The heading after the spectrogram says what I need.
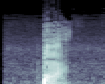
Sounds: fart

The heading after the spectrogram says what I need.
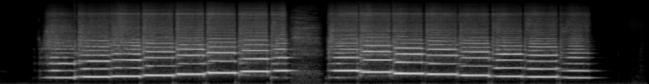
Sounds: woodwind instrument
musical instrument
music

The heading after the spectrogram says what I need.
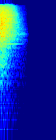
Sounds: musical instrument
percussion
hi-hat
cymbal
music

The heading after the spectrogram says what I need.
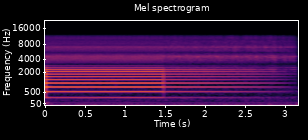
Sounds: keyboard (musical)
music
musical instrument

